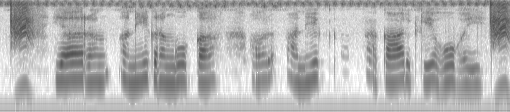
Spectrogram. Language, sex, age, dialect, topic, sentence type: Magahi, female, 51-55, Central/Standard, agriculture, statement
